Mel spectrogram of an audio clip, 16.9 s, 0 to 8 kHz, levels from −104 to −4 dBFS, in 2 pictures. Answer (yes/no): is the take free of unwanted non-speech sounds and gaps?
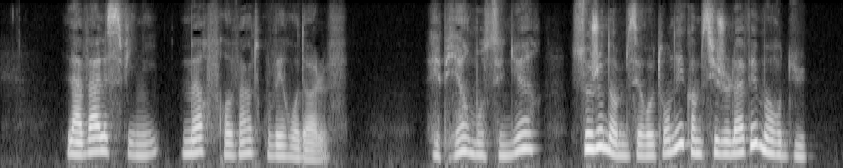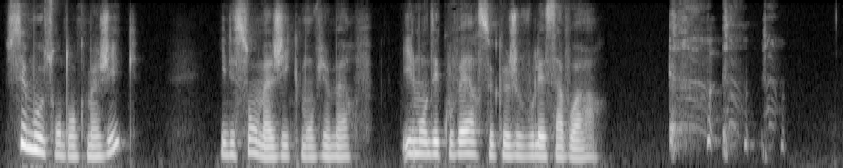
no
